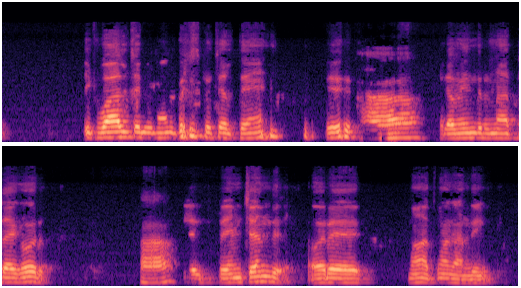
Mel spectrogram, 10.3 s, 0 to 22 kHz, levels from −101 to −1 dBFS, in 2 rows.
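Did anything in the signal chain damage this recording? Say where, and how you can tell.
Yes. The damage is in call processing, in the echo canceller stage.

Speech suppressed in double talk appears twice. From 1.2 to 1.58 s the speech sinks by as much as about 25 dB. From 3.58 to 3.85 s it dips by about 15 dB. Each dip affects roughly 0.3 s of audio. The likely cause is a canceller that saw both ends active at once and attenuated the near talker together with the echo.

There is also echo leak. Faint delayed copies of the speech come through at 1.68 to 1.72 s, 1.92 to 2.01 s and 2.74 to 2.8 s. Each one trails the original by 336 ms. The first two sit about 30 dB below the speech, and the third sits about 35 dB below. The copies are short, which points to residual loudspeaker pickup that the canceller's adaptive filter failed to subtract. Because the delay is constant, the fragments probably come from one acoustic loop.

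Background gated by the echo canceller occurs from 5.76 to 5.87 s. The room noise drops by 17 dB for about 100 ms and then returns at its previous level. It is a hard dip in the noise floor, not a change in the speech. The canceller clamped the microphone while far-end audio was playing and then released it.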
